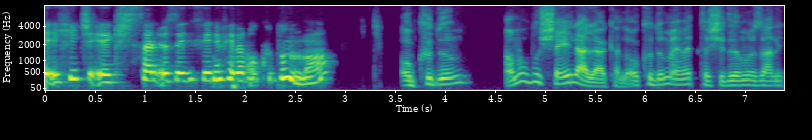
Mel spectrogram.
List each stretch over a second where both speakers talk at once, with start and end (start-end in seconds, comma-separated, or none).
none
